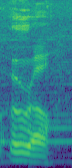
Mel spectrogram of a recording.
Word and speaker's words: uro: a scar here but that can just become uro it will heal over sooner or later but uro which is spelled Ur o is the Japanese term for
